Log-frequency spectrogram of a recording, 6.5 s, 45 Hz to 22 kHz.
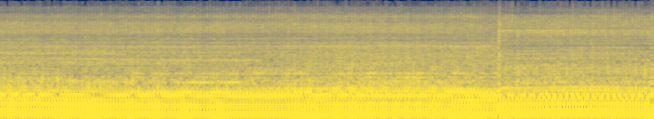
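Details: Abandoned Gravely garden tractor, sat 10 years, fired right up after carburetor cleaned and passages blown out; loud engine stuck flat-out at one constant high speed, no governor, throttle only pulled by cable.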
